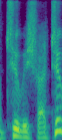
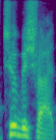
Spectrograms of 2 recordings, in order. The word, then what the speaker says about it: Tu BiShvat: about it two bishfa tu bishwat we said the word two is not the number two it's actually two hebrew letters tess and valve which you pronounce them it sounds like the word two but what they are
